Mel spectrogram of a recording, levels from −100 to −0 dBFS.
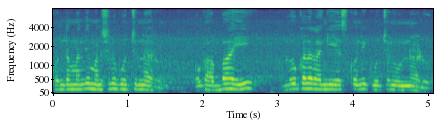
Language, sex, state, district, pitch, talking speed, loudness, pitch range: Telugu, male, Telangana, Mahabubabad, 165 Hz, 130 wpm, -17 LUFS, 155-180 Hz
